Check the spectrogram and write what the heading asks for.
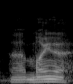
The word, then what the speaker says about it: Mina: So thank you very much, Jenny, and let's get moving with this video for Mina or Mina. Mina is I guess the pronunciation you're supposed to be using. What the locals use, and I totally botched that up in this video.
